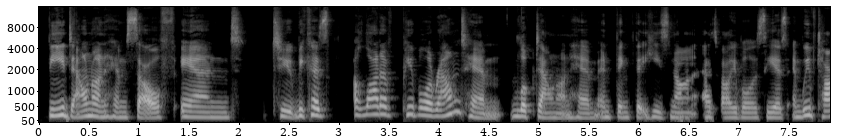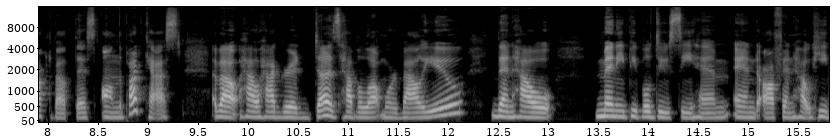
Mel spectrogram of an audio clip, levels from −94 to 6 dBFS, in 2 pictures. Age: 20-39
